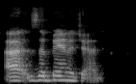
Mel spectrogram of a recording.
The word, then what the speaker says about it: Zibanejad: Zibanejad.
